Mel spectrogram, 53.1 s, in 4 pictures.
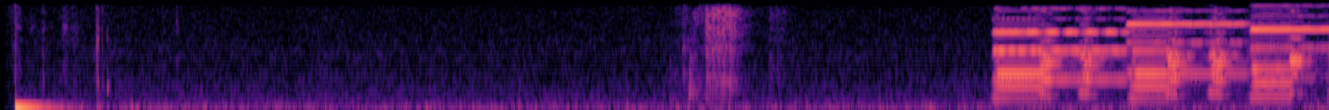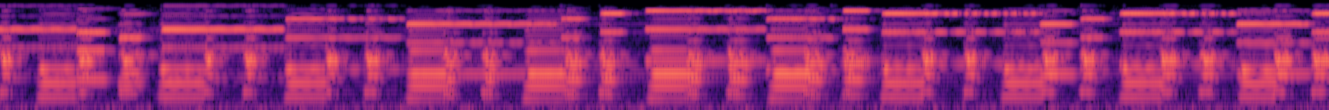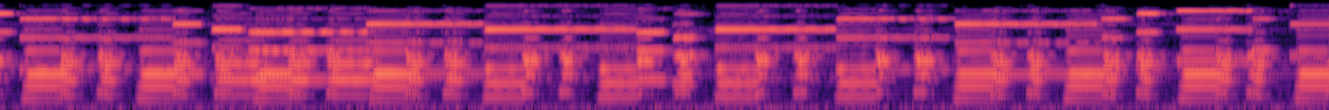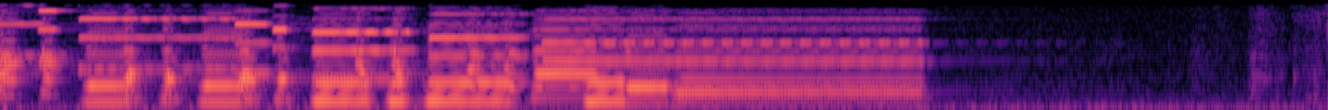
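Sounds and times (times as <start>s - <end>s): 
keyboard playing: 9.9s - 49.8s.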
